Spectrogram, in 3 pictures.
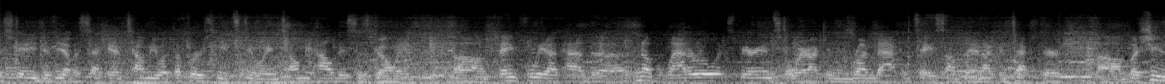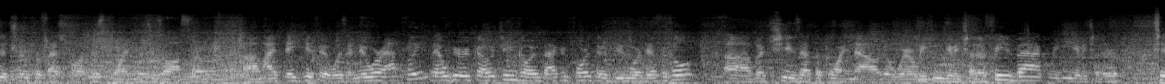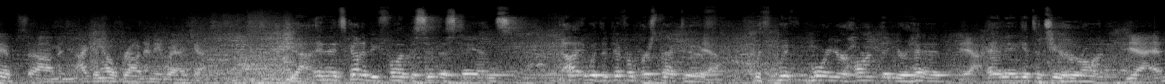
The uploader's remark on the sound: Bonus Episode LIVE!!! From Wodapalooza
